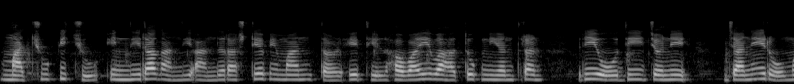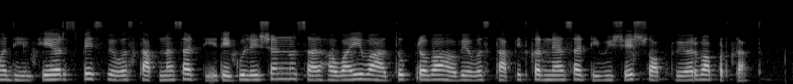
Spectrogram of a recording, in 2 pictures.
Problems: none marked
